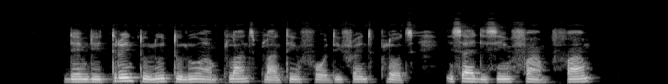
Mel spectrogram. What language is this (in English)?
Nigerian Pidgin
